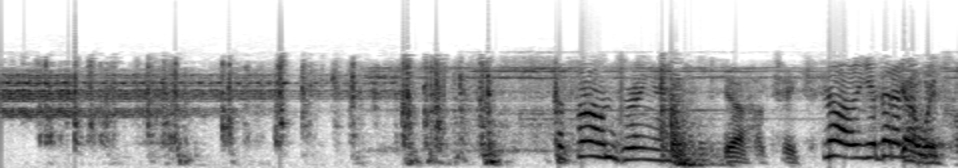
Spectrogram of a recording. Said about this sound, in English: Phone's ringing. Yeah, I'll take it.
